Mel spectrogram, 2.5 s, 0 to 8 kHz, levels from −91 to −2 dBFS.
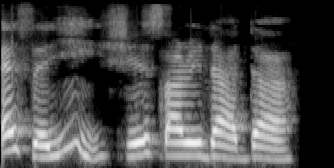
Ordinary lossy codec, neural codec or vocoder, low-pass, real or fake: AAC, 32 kbps; none; 7.2 kHz; real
